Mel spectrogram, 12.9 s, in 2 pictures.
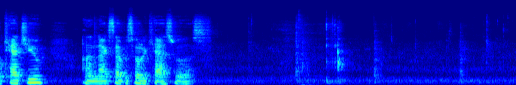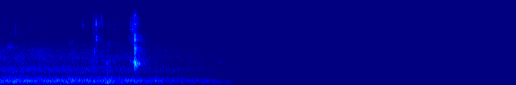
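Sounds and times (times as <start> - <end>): person chewing food: 3.1 - 8.9.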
